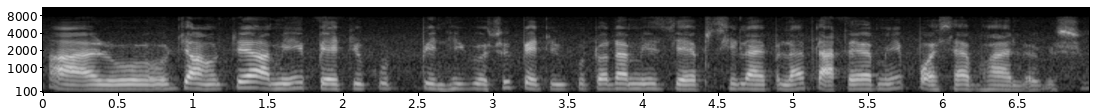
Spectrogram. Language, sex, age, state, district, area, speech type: Assamese, female, 60+, Assam, Golaghat, urban, spontaneous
